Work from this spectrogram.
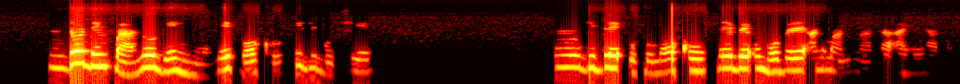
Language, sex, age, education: Igbo, female, 30-45, tertiary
